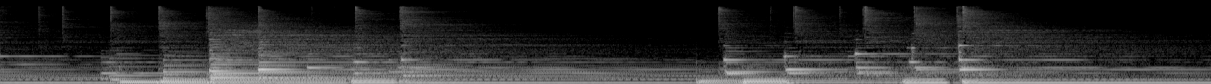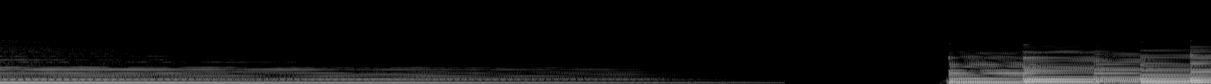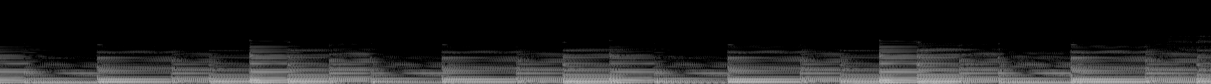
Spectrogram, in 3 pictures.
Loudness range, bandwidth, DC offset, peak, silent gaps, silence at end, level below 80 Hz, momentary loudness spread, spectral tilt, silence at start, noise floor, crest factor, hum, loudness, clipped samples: 17 LU; 16 kHz; under 0.1%; -4 dBFS; 20.15-21.50 s; 0 s; -32 dBFS; 16 LU; -8 dB/octave; 0 s; -62 dBFS; 20 dB; none; -26 LUFS; under 0.1%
